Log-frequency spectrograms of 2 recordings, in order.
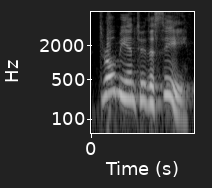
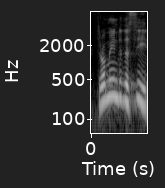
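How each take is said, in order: First: Higher, with "Throw" pushed hard; urgent Jonah plea. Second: Said in the usual way. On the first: Acted. Jonah pleading with the sailors, higher, stressing "Throw". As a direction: Jonah begs them to throw him in.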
